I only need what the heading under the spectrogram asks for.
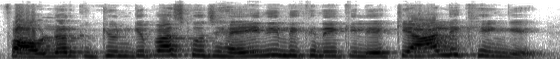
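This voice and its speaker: Brief: young female tutor, high-pitched, patient classroom explainer, often asks "clear?". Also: a bit bright. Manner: switches between slow English reading and fast Hindi explanation; asks checking questions like "clear?". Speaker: teacher. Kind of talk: Hindi-medium English lesson, explaining text.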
